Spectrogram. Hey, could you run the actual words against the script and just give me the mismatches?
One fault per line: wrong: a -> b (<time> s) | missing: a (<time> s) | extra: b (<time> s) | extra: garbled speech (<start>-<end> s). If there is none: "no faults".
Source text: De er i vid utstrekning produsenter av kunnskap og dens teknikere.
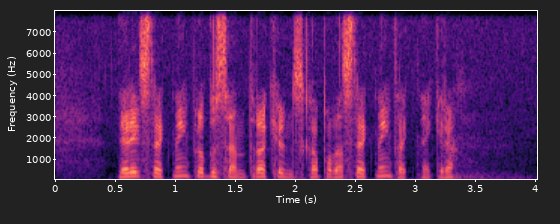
missing: vid (0.7 s)
wrong: dens -> utstrekning (2.4 s)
